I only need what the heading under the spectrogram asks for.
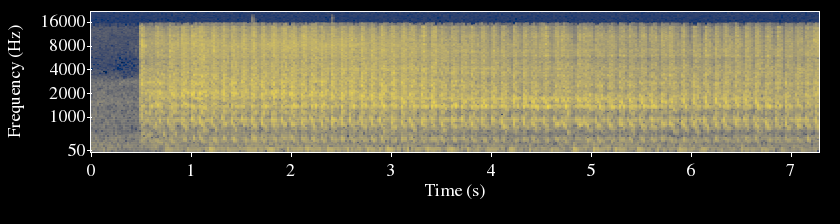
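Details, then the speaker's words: Nissan 300ZX crank no start with spark confirmed: steady fast cranking, never fires; cam timing suspected 180 degrees out because camshaft key is broken off. "I think we might be 180 out. So, for those of you that don't know, they come keyed, so it's impossible 180 out, but the reason why I think we're 180 out is cuz the key on the cam shaft, I know it's hard to see in there, is broken off by someone that far around with it."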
